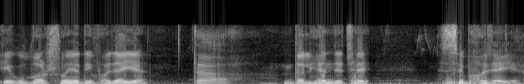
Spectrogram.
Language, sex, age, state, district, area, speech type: Maithili, male, 30-45, Bihar, Muzaffarpur, rural, spontaneous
